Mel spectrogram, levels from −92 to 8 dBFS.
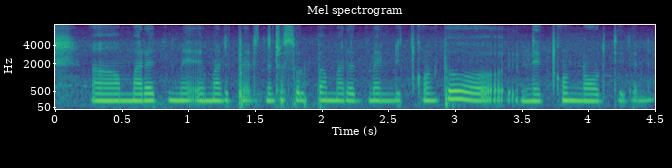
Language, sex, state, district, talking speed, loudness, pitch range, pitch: Kannada, female, Karnataka, Raichur, 65 wpm, -22 LUFS, 210-220 Hz, 215 Hz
